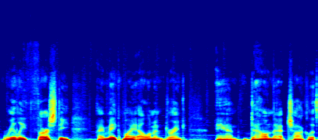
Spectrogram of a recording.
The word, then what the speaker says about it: LMNT: tell you about element it's lmnt it's pronounced element and it's formulated to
